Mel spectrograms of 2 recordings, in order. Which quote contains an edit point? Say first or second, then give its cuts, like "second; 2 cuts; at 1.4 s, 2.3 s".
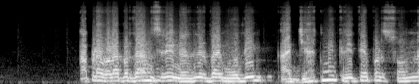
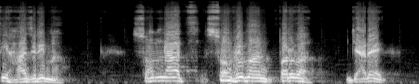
second; 1 cut; at 3.3 s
